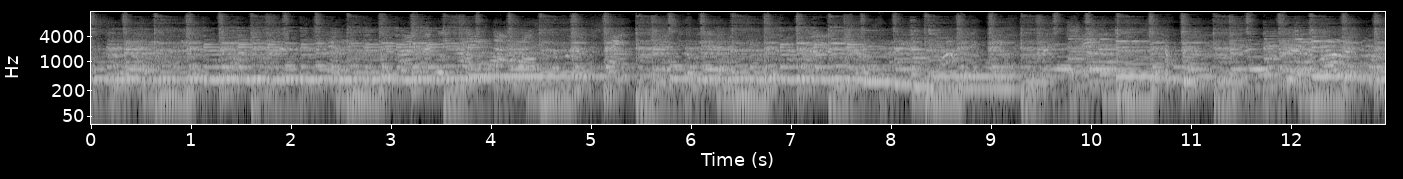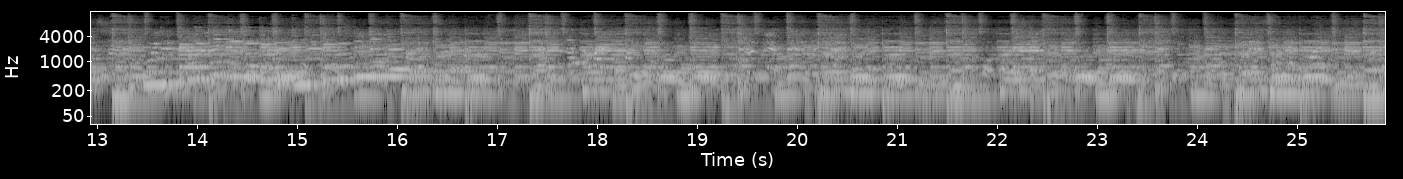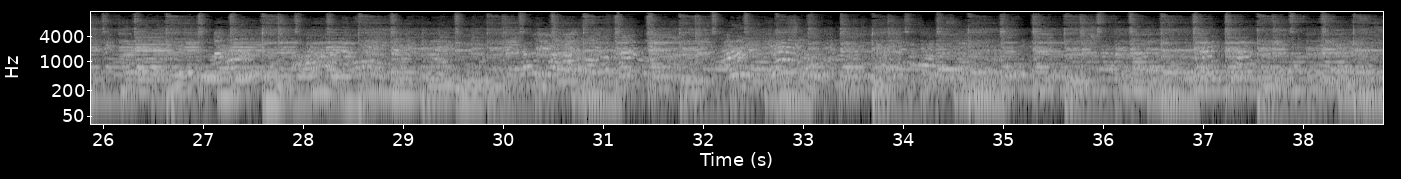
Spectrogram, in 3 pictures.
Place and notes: London, Holloway Road, pub, karaoke, recorded with Nokia E72
Greater London, UK, 2 June 2011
